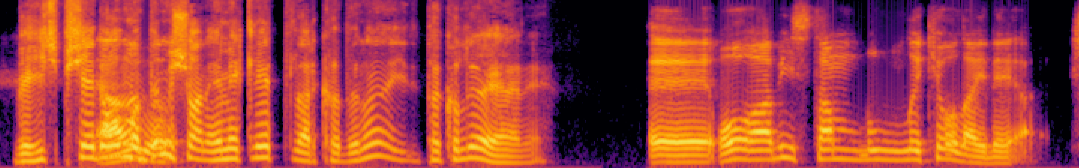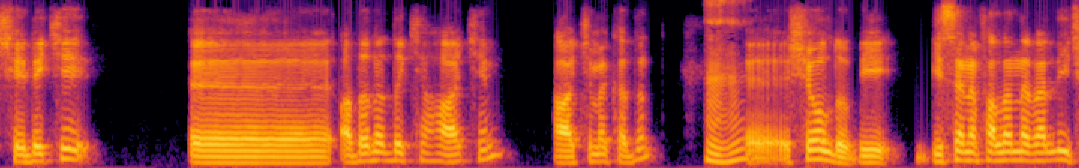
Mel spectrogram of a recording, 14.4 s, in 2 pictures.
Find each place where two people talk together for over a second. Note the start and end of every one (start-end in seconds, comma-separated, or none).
none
